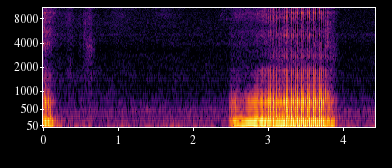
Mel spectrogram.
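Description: A dog's loud, low rattling snore on a long breath in, after a quiet pause.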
